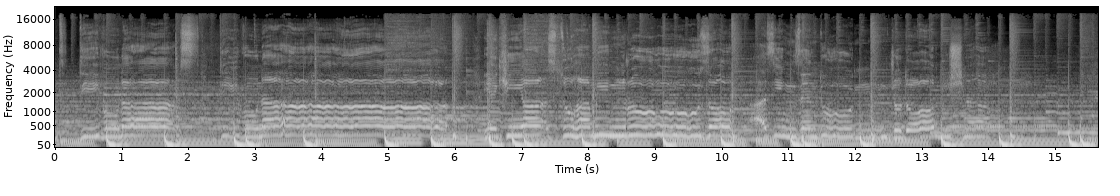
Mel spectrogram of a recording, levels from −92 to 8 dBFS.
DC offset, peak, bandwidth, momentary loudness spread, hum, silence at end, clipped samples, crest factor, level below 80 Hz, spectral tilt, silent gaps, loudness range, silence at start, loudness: under 0.1%; 0 dBFS; 19 kHz; 6 LU; none; 0 s; under 0.1%; 14 dB; -18 dBFS; -6 dB/octave; none; 2 LU; 0 s; -15 LUFS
